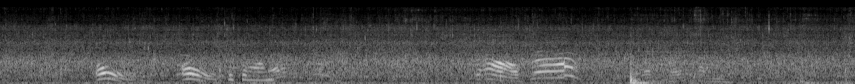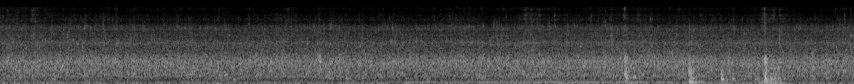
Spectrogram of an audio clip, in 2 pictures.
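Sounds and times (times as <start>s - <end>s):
river water rushing: 0.0s - 17.0s
small knocks: 6.2s - 9.0s, 14.6s - 16.6s.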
